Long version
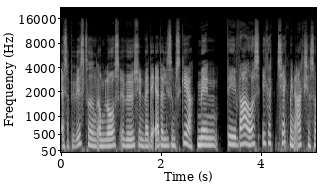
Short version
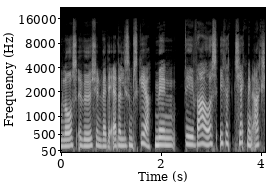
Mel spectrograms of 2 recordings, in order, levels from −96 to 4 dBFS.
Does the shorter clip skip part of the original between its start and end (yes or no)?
no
